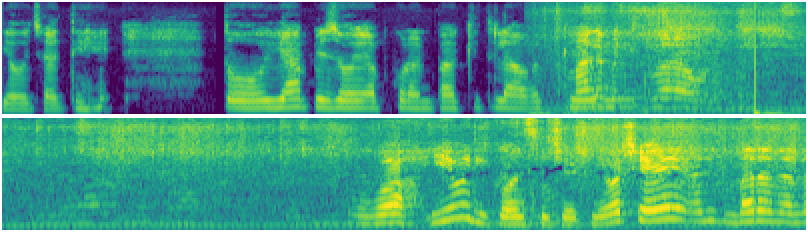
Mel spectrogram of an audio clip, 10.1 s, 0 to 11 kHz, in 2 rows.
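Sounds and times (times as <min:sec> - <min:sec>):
plastic bag rustling: 0:03.3 - 0:10.0
steady low hum: 0:03.3 - 0:10.0.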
